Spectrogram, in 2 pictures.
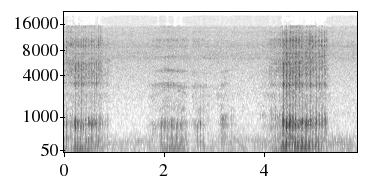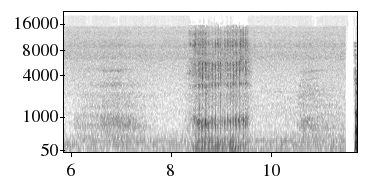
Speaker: oh my gosh evil 69 how dare you play Number Block 79 snoring effect through the intercom you know very well it's irritating them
